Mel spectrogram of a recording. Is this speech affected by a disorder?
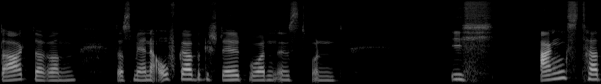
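No.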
